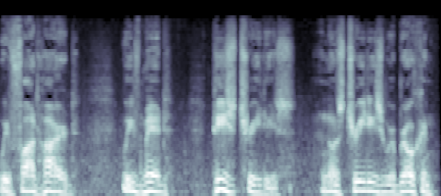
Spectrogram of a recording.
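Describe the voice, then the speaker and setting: Grave old chief, very gravelly. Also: male voice, mid-range voice, a little hiss or hum. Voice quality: gravelly, measured.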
